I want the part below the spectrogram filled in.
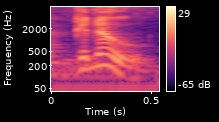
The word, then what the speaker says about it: GNU: Se escribe GNU. En inglés se pronuncia GNU, pero en castellano se pronuncia GNU.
